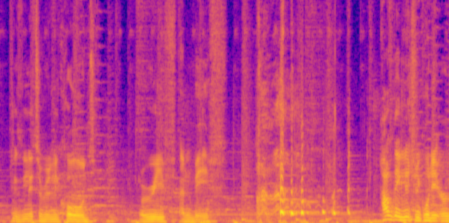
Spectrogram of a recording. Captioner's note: laughing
